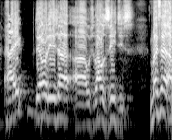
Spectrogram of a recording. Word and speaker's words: Lauzid: E conheceu uma brasileira, largou a batina, casou e aí deu origem aos Lauzides. Mas a pronúncia é essa mesmo, Lauzide? Lauzide. Lauzide. A-U em francês tem um som de E.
